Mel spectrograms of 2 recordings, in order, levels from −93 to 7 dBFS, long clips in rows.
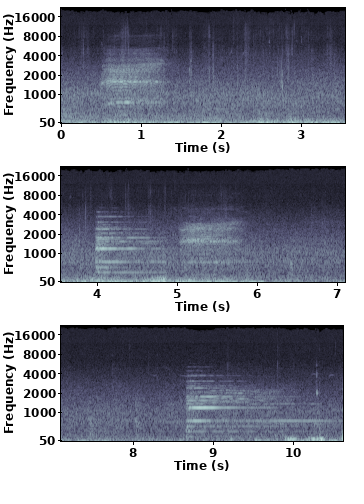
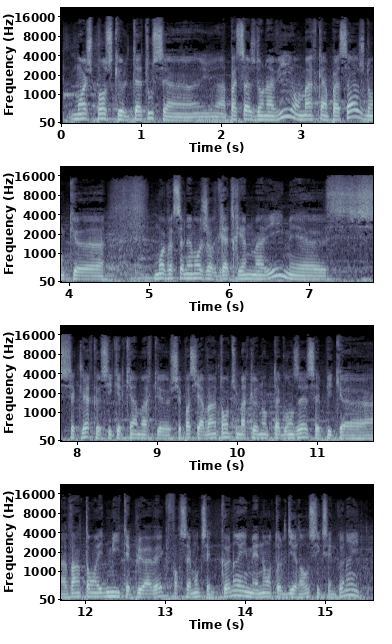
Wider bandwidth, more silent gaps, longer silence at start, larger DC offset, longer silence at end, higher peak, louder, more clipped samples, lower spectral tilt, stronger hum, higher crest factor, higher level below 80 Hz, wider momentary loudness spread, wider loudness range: first, 19.5 kHz vs 16 kHz; neither; about the same, 0 s vs 0 s; neither; about the same, 0 s vs 0 s; about the same, -8 dBFS vs -6 dBFS; second, -27 LUFS vs -22 LUFS; neither; about the same, -5.5 dB/octave vs -4.5 dB/octave; neither; about the same, 16 dB vs 16 dB; first, -30 dBFS vs -38 dBFS; first, 15 LU vs 4 LU; first, 4 LU vs 1 LU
